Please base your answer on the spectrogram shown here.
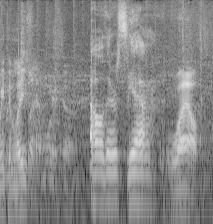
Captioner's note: male Voice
